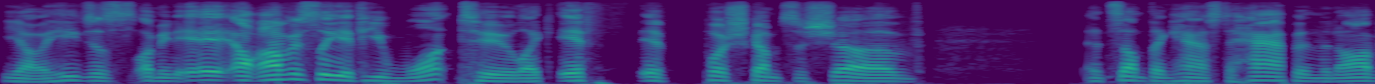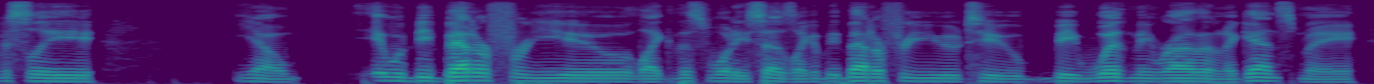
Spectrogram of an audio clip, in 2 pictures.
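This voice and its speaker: A man's voice: medium pitch, fairly even intonation, brisk, fairly bright tone, no echo. Gm guy rambling thru an npc's deal, tons of "like" and "you know", dry dull mic. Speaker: game master. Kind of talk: narrating a tabletop game, relaying an NPC's offer.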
